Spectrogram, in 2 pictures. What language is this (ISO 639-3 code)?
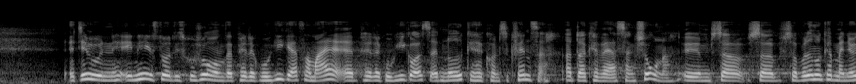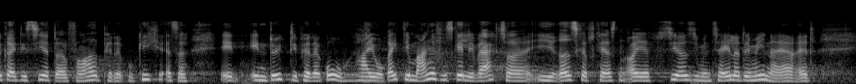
dan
